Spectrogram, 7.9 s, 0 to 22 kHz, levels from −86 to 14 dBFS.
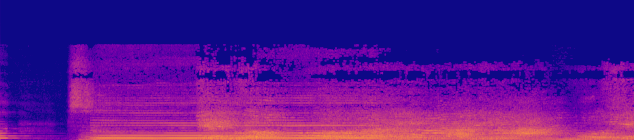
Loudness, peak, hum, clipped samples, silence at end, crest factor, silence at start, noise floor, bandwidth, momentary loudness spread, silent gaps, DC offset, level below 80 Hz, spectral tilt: -19 LUFS; -4 dBFS; none; under 0.1%; 0 s; 16 dB; 0 s; -55 dBFS; 15 kHz; 9 LU; none; under 0.1%; -50 dBFS; -4.5 dB/octave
